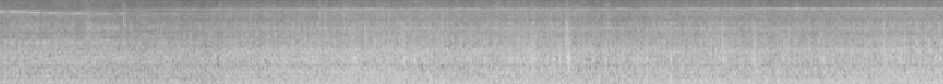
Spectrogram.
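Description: Semi truck's diesel engine running steadily at highway speed, with road and wind noise heard from inside the cab. The sound gets louder about two seconds in.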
